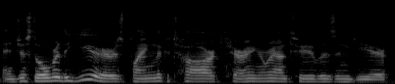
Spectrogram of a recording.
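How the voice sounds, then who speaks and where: A man's voice: medium pitch, fairly even intonation, normal speed. American male vlogger, forties, mid-range voice, candid and rambling personal account. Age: 40s. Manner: rambling, candid, self-correcting. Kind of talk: casual personal storytelling.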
